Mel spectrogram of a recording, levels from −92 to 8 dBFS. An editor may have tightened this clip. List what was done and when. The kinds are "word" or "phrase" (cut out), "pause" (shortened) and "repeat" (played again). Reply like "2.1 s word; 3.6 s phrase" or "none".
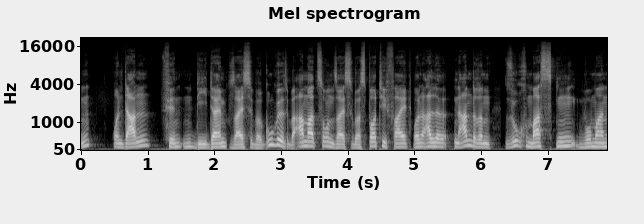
2.2 s word; 3.1 s phrase; 3.9 s phrase; 4.9 s pause; 5.6 s word; 6.3 s pause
